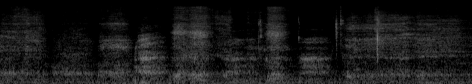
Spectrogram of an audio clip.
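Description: A man's quick, heavy breaths drawn in and blown out through the mouth, several in a row, as he reels from the heat of spicy Buldak fire noodles.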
